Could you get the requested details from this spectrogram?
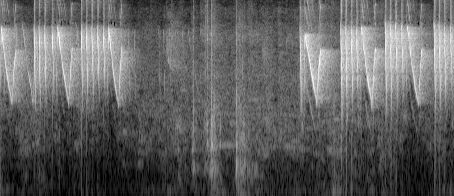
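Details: Hill prinia singing in two bursts of rapid, ringing V-shaped notes that dip and rise again. A quieter gap in the middle holds soft rustles and clicks.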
